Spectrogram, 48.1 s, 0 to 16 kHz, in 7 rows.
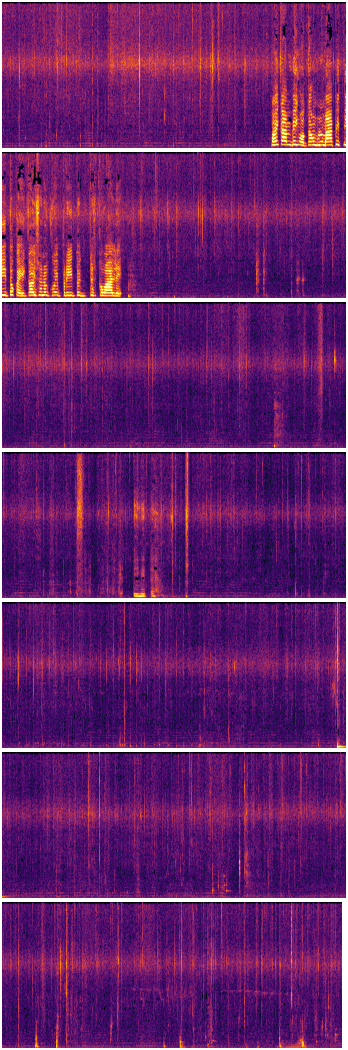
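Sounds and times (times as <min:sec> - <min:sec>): insects droning: 0:00.0 - 0:16.4, 0:27.5 - 0:48.0
faint fly buzz: 0:00.0 - 0:26.5, 0:28.1 - 0:48.0.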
